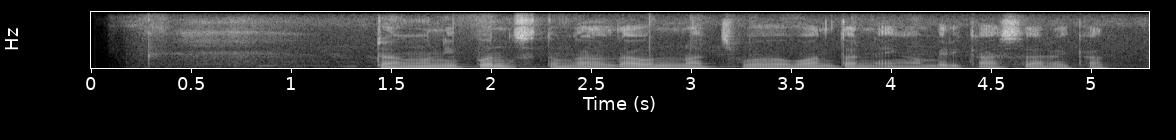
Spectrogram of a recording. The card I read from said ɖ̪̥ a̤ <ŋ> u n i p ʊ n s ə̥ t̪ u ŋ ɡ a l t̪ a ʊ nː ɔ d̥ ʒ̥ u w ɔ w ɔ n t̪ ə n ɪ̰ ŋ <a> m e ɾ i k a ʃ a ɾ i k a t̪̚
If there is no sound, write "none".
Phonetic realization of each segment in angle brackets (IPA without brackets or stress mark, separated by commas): ŋ, a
